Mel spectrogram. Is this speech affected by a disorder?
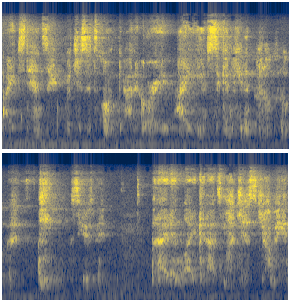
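Yes: laryngeal papillomatosis; congenital, papillomas growing in airway, periodic laser removal, many laser surgeries, vocal cord scar tissue; laser surgery to remove papillomas about a week ago; scarred vocal cords cannot vibrate, altered voice, breathless on exertion as airway gradually blocks.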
